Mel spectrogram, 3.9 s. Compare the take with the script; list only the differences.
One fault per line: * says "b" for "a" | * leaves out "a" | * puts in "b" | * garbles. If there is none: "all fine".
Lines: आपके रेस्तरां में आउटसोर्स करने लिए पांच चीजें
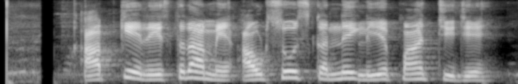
all fine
